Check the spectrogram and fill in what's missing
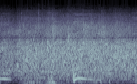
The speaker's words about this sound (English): Give yourselves a clap, everyone, that was pretty good.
